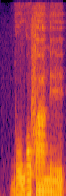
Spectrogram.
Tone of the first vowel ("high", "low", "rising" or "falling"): low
